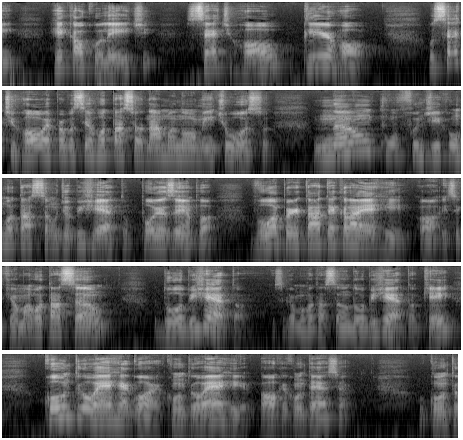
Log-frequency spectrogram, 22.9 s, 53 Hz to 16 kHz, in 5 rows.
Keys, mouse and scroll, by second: 8.0 right click, 12.2 r, 19.9 ctrl+r.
